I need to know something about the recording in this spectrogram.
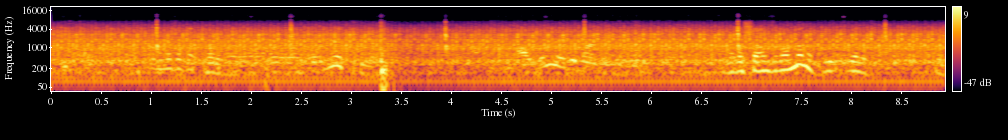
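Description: A man talks nearby in a calm voice.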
